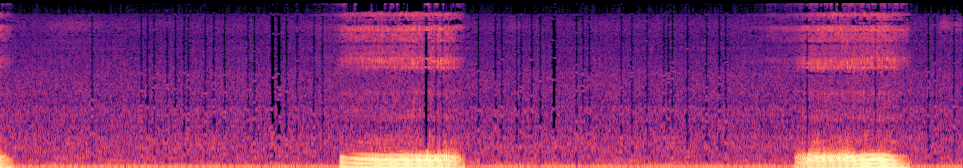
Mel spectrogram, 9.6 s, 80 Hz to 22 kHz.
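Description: Two long, low, rattling snores on in-breaths over steady background hum, roughly 13 a minute: snoring.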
